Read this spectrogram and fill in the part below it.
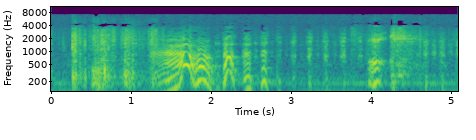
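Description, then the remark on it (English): At a medal ceremony, a dog barks in a quick, uneven series of short, excited yelps, fairly loud, with some whiny, high-pitched barks in the middle. “But will somebody show me how I can pin his medal on the dog?”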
